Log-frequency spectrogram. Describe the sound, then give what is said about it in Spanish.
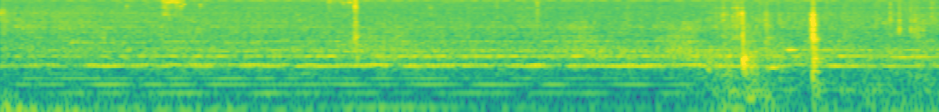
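Police open a car trunk with a steady mechanical whirring hum, then two sharp clunks as the latch releases near the end. The sound is moderately quiet, with no voices. “Abren el maletero.”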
